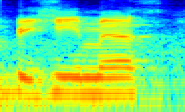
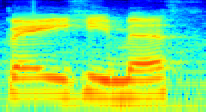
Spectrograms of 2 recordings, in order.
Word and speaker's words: Behemoth: Love the Golem 2-star, love the Behemoth. Sorry, said it wrong, Behemoth.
